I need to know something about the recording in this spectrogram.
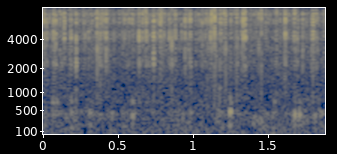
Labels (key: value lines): label: ambient
recorder: HydroMoth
